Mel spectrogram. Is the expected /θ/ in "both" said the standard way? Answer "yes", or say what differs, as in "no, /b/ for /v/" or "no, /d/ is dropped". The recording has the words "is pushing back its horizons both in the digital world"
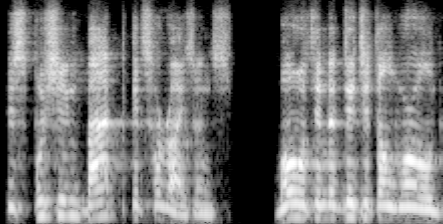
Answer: yes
